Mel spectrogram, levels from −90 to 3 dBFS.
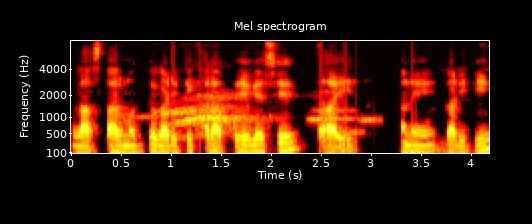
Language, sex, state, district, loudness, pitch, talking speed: Bengali, male, West Bengal, Jhargram, -21 LUFS, 140 Hz, 145 wpm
